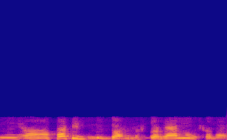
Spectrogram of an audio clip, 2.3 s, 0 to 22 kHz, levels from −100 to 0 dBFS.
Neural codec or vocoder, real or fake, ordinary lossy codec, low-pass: codec, 44.1 kHz, 2.6 kbps, SNAC; fake; none; 3.6 kHz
